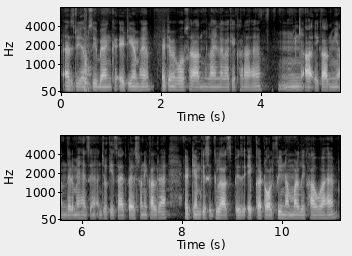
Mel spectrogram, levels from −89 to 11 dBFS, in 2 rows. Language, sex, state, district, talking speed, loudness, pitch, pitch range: Hindi, female, Bihar, Supaul, 210 wpm, -19 LUFS, 100 Hz, 100-105 Hz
